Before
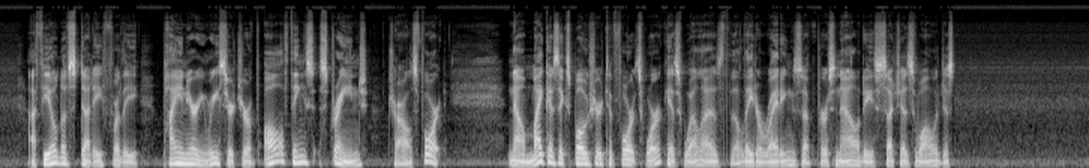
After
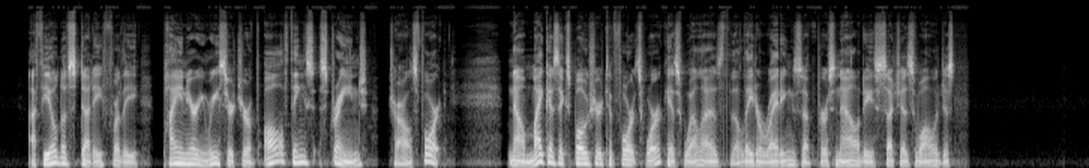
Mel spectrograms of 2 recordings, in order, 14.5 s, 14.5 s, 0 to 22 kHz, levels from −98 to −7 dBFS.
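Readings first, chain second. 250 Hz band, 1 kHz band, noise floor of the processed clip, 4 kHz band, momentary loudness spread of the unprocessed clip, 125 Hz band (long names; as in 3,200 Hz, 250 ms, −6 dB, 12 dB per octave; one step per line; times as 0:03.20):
0.0 dB, 0.0 dB, −82 dBFS, 0.0 dB, 8 LU, 0.0 dB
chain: noise gate −47 dBFS, range −28 dB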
